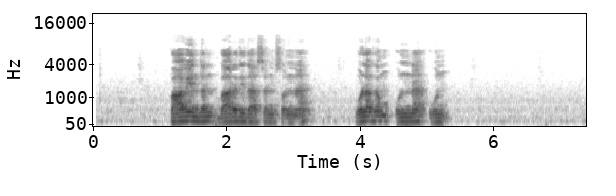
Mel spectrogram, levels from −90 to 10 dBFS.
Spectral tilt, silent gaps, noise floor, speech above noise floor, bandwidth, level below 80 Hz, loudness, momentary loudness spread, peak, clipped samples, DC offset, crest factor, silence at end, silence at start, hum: -6 dB/octave; none; -63 dBFS; 40 dB; 10.5 kHz; -58 dBFS; -24 LUFS; 13 LU; -4 dBFS; under 0.1%; under 0.1%; 22 dB; 2.1 s; 1.15 s; none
